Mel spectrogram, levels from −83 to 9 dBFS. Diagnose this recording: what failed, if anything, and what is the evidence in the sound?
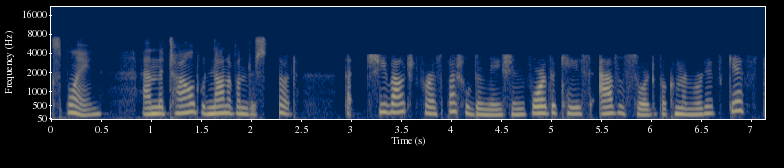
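Network stage: a handover gap at 2.13 s. While the call was passed from one network to another, no speech frames were delivered. The speech dies away within a few tens of milliseconds and stays silent for 160 ms, until 2.29 s. That stretch is lost.

Codec stage: a fallback to narrowband from 2.29 s to the end. The call dropped to an older narrowband codec instead of HD Voice, so nothing above 4 kHz remains. Against the clean wideband sound before the gap, which fits AMR-WB at 23.85 kbit/s, the speech turns duller and rougher, consistent with AMR-NB at 12.2 kbit/s.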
